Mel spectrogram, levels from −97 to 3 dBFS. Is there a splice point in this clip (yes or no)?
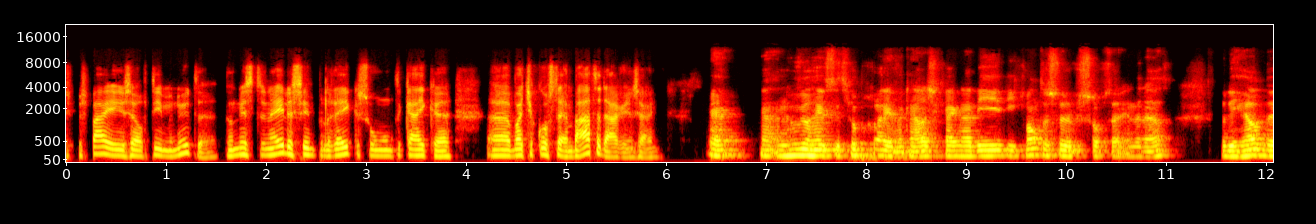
no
